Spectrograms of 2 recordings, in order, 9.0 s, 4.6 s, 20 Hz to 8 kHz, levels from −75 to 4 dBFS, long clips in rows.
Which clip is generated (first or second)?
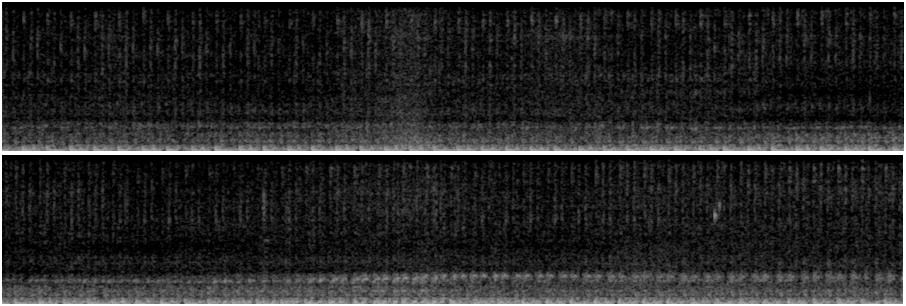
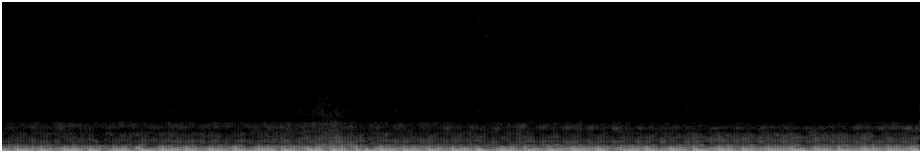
second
